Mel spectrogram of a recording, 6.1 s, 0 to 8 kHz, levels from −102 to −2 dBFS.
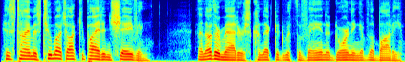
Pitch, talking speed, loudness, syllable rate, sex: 125 Hz, 190 wpm, -18 LUFS, 5.5 syllables/s, male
